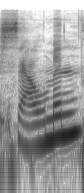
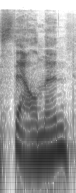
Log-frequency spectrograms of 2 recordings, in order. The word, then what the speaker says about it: salmon: Salmon. Salmon. There's no You don't pronounce the alo people.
